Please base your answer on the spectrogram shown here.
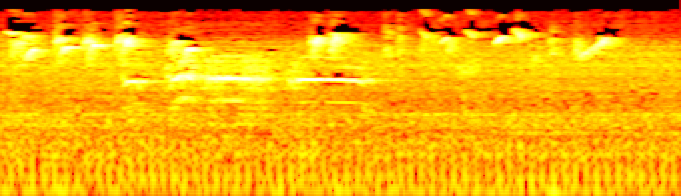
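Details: Flowerpecker singing in the morning: a rapid run of thin, high chirps and short sliding notes, with a few steadier mid-pitched whistles and light background noise.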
